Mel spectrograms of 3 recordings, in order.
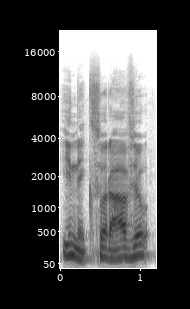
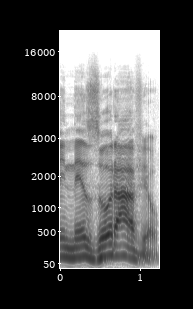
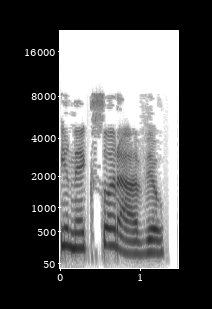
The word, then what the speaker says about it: inexorável: No programa passado, a Yara Ruda nos ensinou, ou melhor, me ensinou, que inexorável é na casa da mãe Joana, que o certo é inexorável. Mas teve muita gente que surtou com essa informação. E lá nos comentários do YouTube, por exemplo, o Alexandre Bonfim protestou. Mas até a moça do Google pronuncia inexorável. – Inexorável. – Pois é, Alexandre, tá todo mundo errado. Precisa avisar o Google, porque é inexorável mesmo.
